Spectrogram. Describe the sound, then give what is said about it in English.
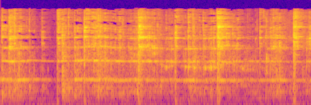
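A spoon stirs a drink with a drop of Angostura bitters in a glass, tapping out a quick run of bright, thin clinks at an uneven rhythm over a soft background hiss. “There's a small amount, but I'm adding a drop. Just a drop. It's so minuscule, you won't notice it. So we're going to give that a stir.”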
